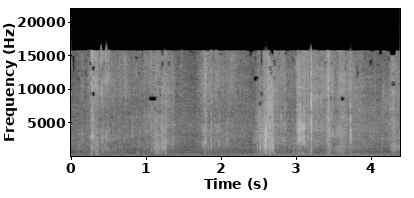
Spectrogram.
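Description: Footsteps on garden soil and dry leaves: a few irregular, crackly steps each second over a low steady rumble.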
